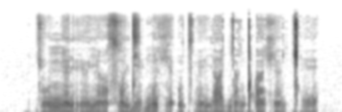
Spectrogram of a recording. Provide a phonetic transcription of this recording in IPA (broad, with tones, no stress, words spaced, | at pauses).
cu˩˥ɲɛ̃˧ rʲʊ˩˥ jẽ˩˥sˤũ˧˩˧dʲe˧bũ˥˨ çɪ˧ʔũ˧t͡sʼẽ˧˩˧ja˥˨ ɟã˧˩˧ǃʼã˥˨ʃɛ̃˧˩˧ǁe˩˥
